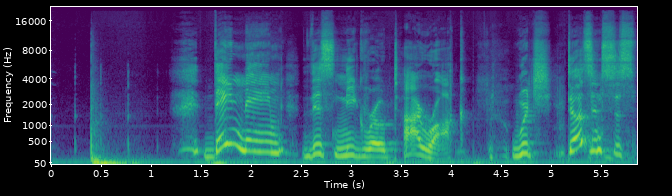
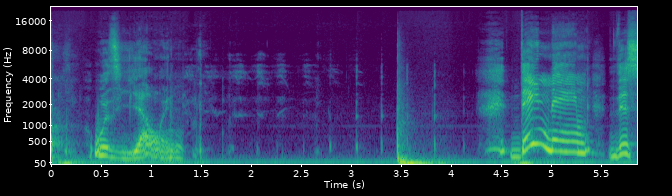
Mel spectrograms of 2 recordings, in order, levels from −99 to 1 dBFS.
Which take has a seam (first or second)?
first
